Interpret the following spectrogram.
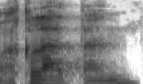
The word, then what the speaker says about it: AAClatan: a c l a t a n so aklatan on on Facebook sa website that is our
